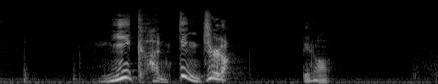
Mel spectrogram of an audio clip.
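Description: A young man speaks quietly and insistently, close by.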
